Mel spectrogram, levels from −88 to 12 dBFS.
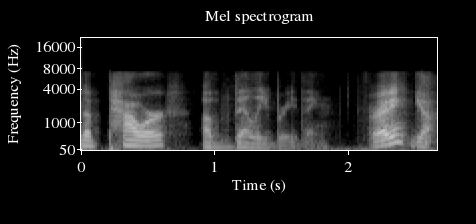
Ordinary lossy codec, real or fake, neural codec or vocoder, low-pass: AAC, 32 kbps; fake; codec, 16 kHz, about 1 kbps, DyCAST, with the encoder's durations; 7.2 kHz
